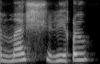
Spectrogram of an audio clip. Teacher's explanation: شین ساکن کو ہم نے ہلانا نہیں ہے. را کی زیر کو ہم لمبا نہیں کریں گے اور را یہاں پہ باریک لائٹ پڑی جائے گی. مشرق، قاف ہمارے ہیوی ٹیرے پورا ادا کریں گے.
